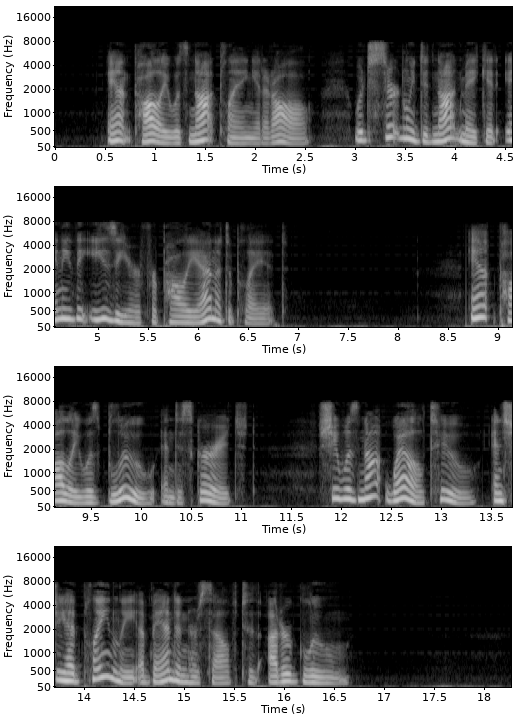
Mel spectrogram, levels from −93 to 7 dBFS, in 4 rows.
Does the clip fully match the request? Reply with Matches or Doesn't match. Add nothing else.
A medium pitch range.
Doesn't match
